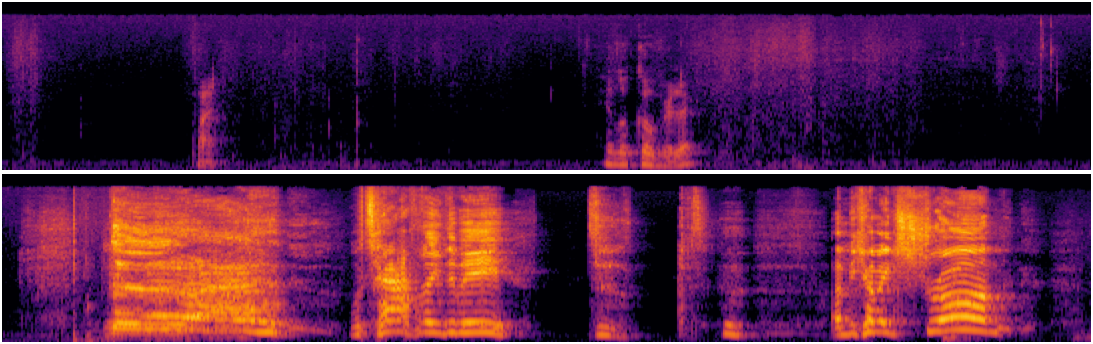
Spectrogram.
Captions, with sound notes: Fine. Hey, look over there. [yelling] What's happening to me? I'm becoming strong!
